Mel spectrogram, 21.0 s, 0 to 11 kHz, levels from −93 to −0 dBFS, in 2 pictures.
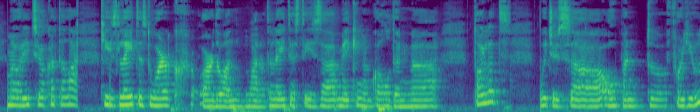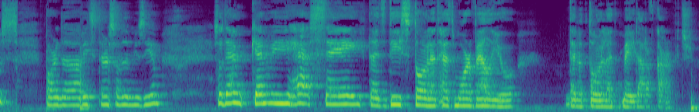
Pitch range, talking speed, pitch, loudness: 185-235 Hz, 145 wpm, 205 Hz, -21 LUFS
